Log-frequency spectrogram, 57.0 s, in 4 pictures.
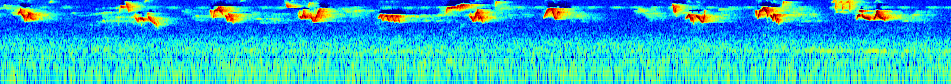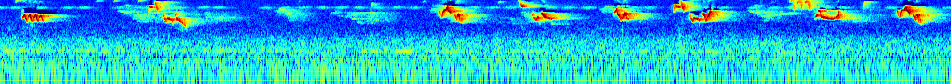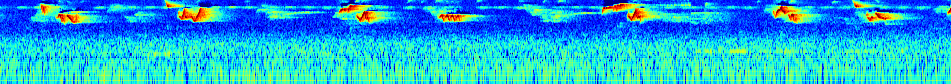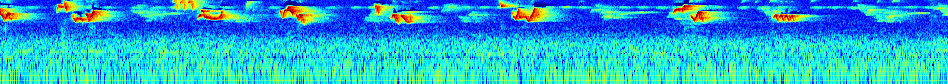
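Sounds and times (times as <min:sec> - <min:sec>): faint steady background: 0:00.0 - 0:57.0
bird chirping: 0:01.5 - 0:08.8, 0:09.5 - 0:13.8, 0:14.5 - 0:15.2, 0:16.0 - 0:17.2, 0:20.8 - 0:22.8, 0:23.4 - 0:28.4, 0:30.5 - 0:31.8, 0:32.4 - 0:34.4, 0:35.0 - 0:35.7, 0:36.5 - 0:39.3, 0:40.0 - 0:40.6, 0:41.3 - 0:42.0, 0:42.7 - 0:47.6, 0:48.4 - 0:49.2, 0:49.8 - 0:51.1, 0:51.7 - 0:53.6, 0:54.2 - 0:55.0.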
